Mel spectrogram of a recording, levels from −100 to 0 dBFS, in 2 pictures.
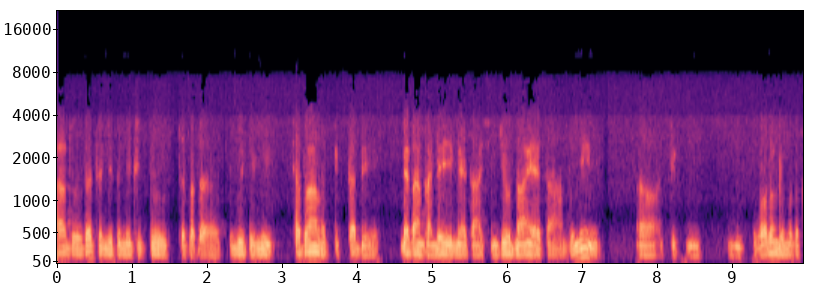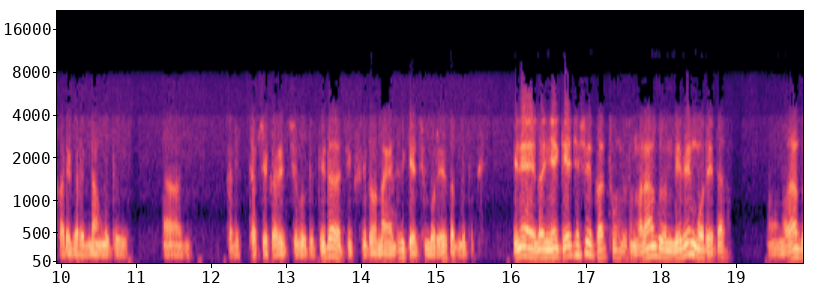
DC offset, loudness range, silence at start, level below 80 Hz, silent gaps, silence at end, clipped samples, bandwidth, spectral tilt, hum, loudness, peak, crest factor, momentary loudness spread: under 0.1%; 6 LU; 0 s; -52 dBFS; none; 0 s; under 0.1%; 7.6 kHz; -8.5 dB/octave; none; -16 LUFS; -2 dBFS; 14 dB; 13 LU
